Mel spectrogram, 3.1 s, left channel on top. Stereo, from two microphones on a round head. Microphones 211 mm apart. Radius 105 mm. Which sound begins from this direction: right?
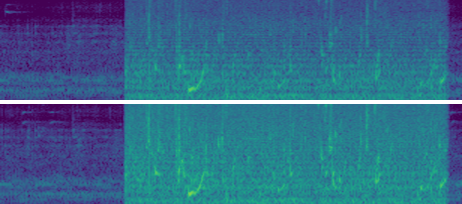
A bird, at 0.8 s.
